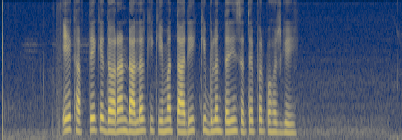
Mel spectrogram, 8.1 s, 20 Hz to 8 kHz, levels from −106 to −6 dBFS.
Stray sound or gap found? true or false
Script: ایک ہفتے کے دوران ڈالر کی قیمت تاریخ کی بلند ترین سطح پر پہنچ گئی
false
